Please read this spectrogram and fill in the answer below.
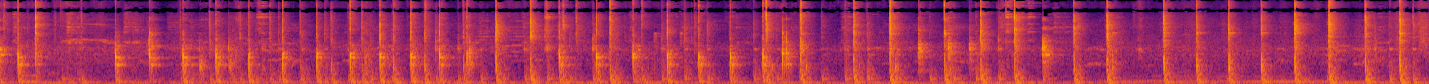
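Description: A small metal cobbler's hammer striking cowhide leather on a stone block, a fast, even run of sharp taps at about three to four a second.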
